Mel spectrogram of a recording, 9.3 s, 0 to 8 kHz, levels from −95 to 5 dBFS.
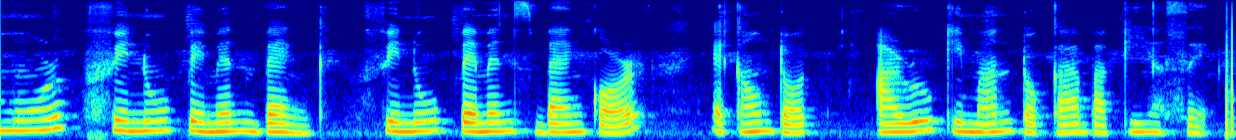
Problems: background sounds at intervals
